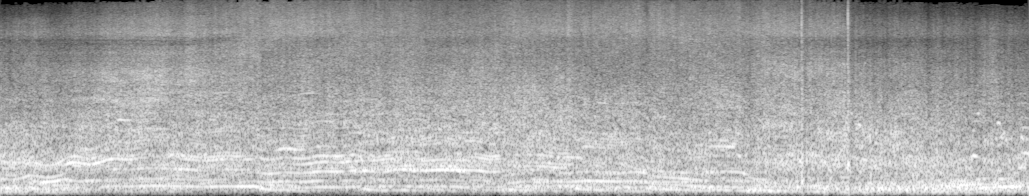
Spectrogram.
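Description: Several racing car engines roar loudly, revving up and down as they race past.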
